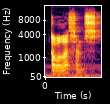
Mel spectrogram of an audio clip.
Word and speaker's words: Coalescence: It is the Coallesence. Is that how you pronounce it? Let's see. Coalescence. Coalescence. Coalescence palette. Thank you, Google.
